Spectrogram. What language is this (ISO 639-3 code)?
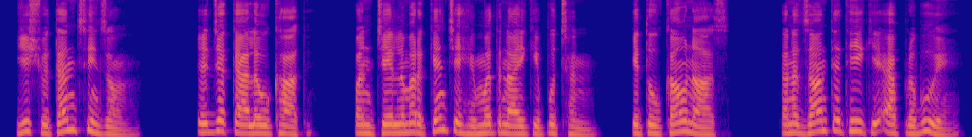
bhd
